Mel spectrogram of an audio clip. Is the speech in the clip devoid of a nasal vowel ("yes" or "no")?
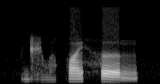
no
